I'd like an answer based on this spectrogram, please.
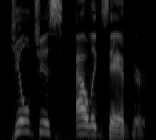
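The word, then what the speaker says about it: Gilgeous-Alexander: It's it's Gilgis Alexander. If you don't know how to pronounce the name, that's on you.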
